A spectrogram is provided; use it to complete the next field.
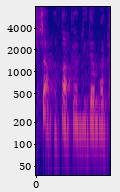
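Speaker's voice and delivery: plain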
